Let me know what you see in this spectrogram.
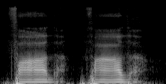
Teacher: therefore it is a low vowel as at the same time the tongue will also move backward while pronouncing the sound so therefore it is a back vowel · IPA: ɑ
